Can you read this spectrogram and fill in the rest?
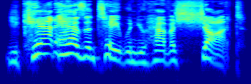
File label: chatter neutral; athena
